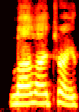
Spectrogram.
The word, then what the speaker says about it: Latrice: How did you pronounce it? Latrice. Latrice.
